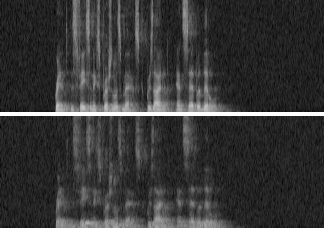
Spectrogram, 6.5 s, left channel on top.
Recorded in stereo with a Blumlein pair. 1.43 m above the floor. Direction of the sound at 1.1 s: 55° left.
